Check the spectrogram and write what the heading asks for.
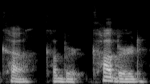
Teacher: So this board gets reduced to a bird, just an sound, actually just like the word bird. And we don't say the P of cup. So we say cupboard, with first syllable stress.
